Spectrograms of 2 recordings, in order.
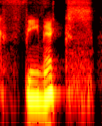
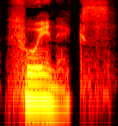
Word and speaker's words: Phoenix: And there are instances where we just separated O and E and left them both in, like Phoenix, but it's pronounced as an E. You don't say Phoenix.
